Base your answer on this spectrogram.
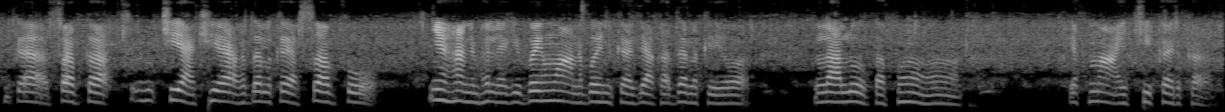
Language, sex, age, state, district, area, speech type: Maithili, female, 60+, Bihar, Araria, rural, spontaneous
